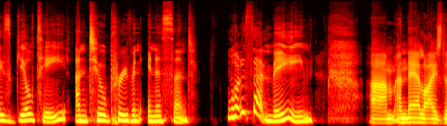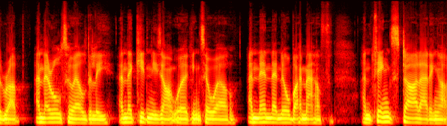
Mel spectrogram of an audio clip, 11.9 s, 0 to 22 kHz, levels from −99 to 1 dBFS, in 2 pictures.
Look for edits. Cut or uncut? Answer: cut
